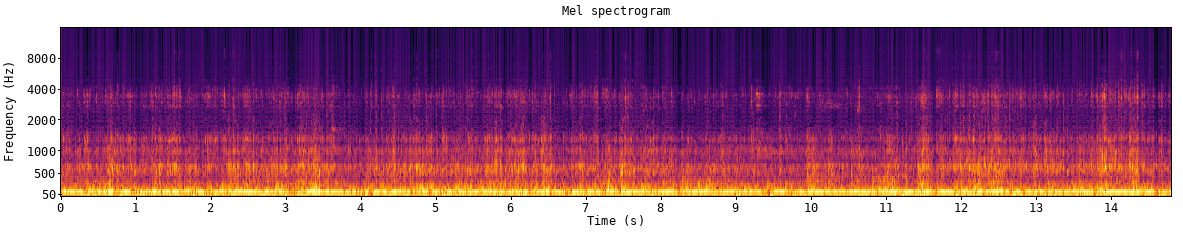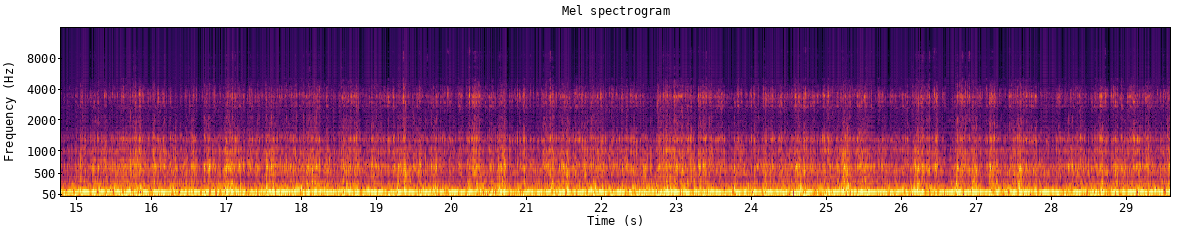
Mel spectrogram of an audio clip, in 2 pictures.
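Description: Steady rumble of a mountain bike riding over a dirt trail, wind buffeting the action camera's microphone and tyres running on loose ground, with small knocks and rattles from the bumps.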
